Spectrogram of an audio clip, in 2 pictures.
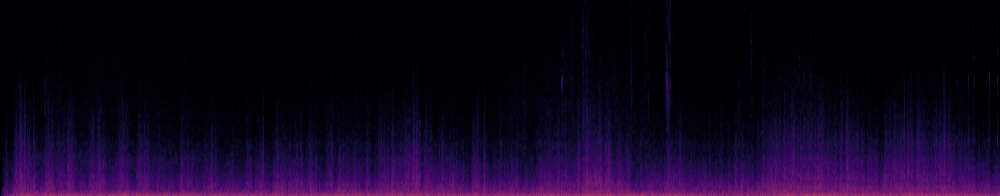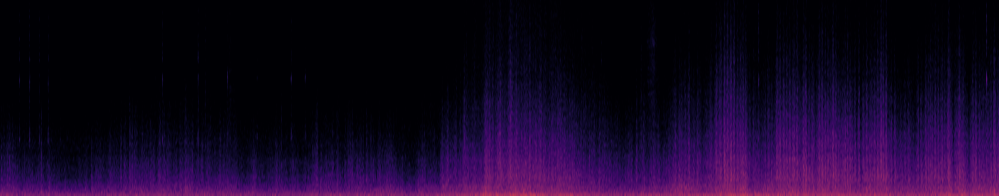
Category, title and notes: Sound effects > Natural elements and explosions
A dripping pan is set in a appropriated place under a stong wind during low tide. Sounds like open window in car, without motor!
